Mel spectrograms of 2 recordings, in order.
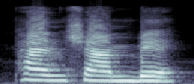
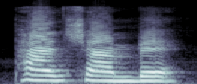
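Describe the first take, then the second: No difference in how they are said.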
